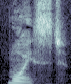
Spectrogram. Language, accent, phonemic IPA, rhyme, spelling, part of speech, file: English, General American, /mɔɪst/, -ɔɪst, moist, adjective / noun / verb, En-us-moist.ogg
- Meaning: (adjective) 1. Characterized by the presence of moisture; not dry; slightly wet; damp 2. Of eyes: wet with tears; tearful; also (obsolete), watery due to some illness or to old age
